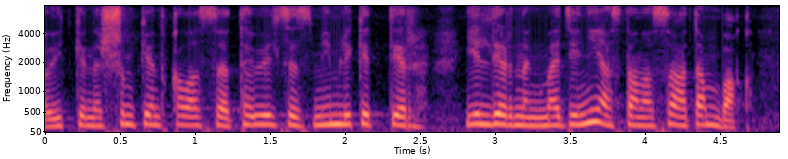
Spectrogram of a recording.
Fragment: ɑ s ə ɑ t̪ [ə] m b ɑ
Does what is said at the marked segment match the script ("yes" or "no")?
no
